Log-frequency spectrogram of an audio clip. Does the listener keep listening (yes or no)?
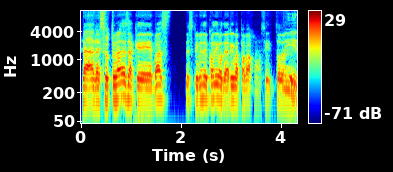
no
